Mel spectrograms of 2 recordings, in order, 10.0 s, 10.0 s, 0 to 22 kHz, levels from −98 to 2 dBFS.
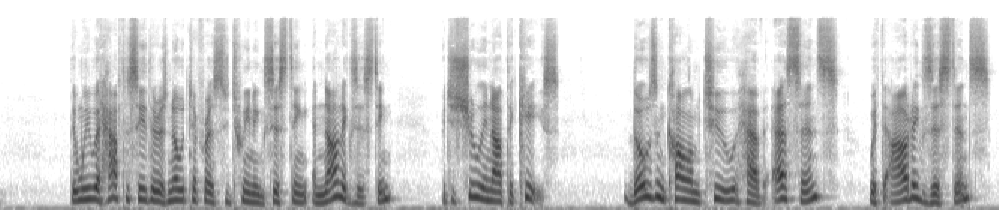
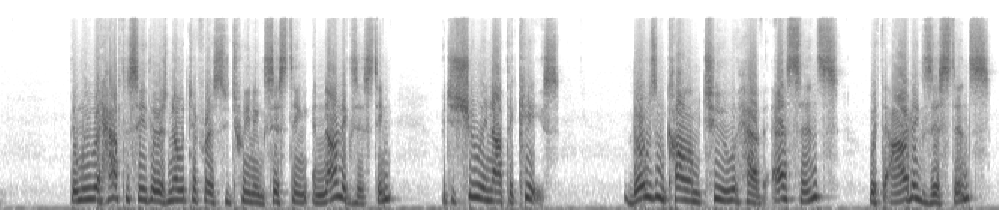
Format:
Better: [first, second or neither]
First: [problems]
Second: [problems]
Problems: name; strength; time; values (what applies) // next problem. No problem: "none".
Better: first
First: none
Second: distortion; heavy; 13% of the sound clipped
